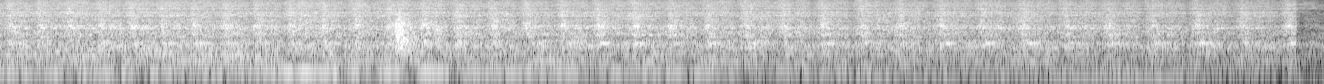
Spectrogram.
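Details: Bandsaw on a trolley cutting wood after tracking and guide-bearing setup: a smooth, even motor hum with a light, steady rasp. No knocks, rubbing or speed drop; it runs healthy with a consistent cut.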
